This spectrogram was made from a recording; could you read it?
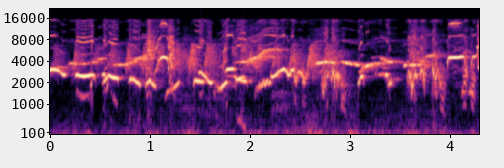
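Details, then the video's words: Agitated kacer, an Oriental magpie-robin, in a fighting song, others drawn into rage: a continuous torrent of high, sweeping whistles and harsh rasping notes, overlapping voices, barely a pause. "Kacer langsung TARUNG bongkar emosi bikin kacer lain ikut dongkrak amarah"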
